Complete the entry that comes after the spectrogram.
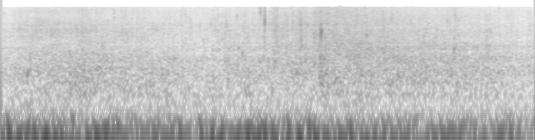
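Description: Steady rumbling wind buffets the microphone over a constant wash of waves and engine-like low roar, out on deck aboard a blue-and-white car ferry heading back to Lerwick, Shetland, with no voices.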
